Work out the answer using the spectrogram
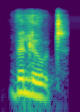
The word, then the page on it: volute: Indian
